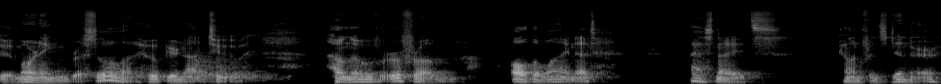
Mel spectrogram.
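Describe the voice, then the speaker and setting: Putting on a character voice, a man with a medium pitch speaks raspily at a fairly slow pace, leaving long, frequent pauses. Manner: smooth, sleepy.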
